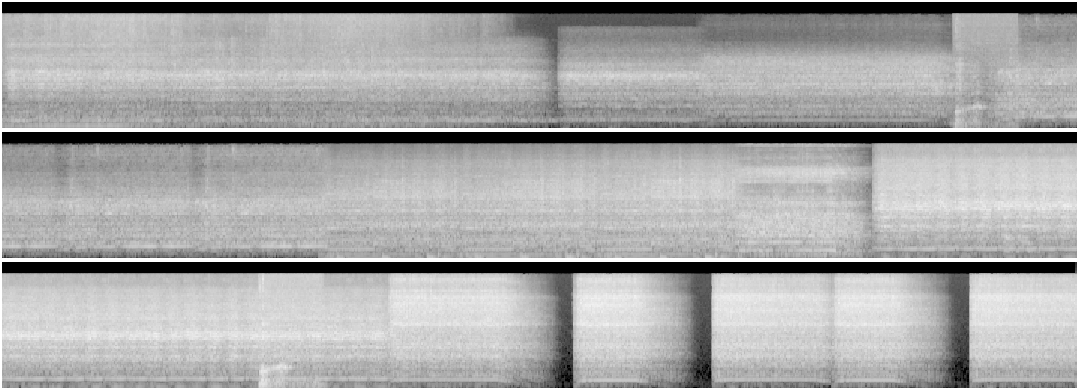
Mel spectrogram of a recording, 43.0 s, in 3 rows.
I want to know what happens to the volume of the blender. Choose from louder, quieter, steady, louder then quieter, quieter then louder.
louder.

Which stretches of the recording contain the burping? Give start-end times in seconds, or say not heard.
12.7-13.6, 32.0-33.0.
